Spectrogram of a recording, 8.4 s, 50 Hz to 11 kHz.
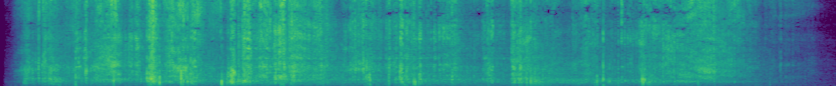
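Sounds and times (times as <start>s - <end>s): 
ice skate footwork on an ice rink: 0.1s - 8.3s.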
